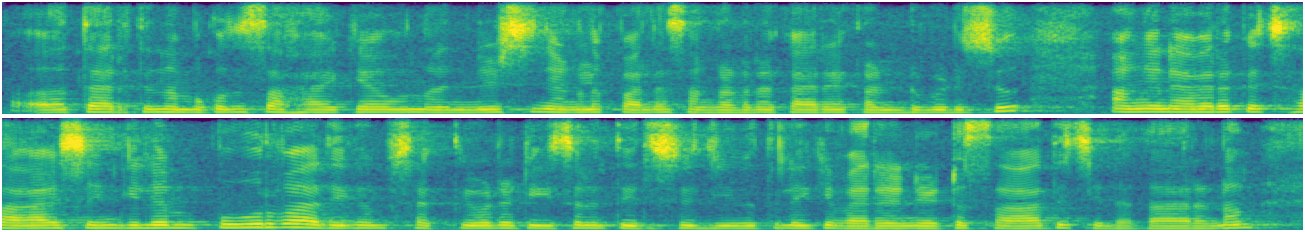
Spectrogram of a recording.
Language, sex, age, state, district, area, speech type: Malayalam, female, 45-60, Kerala, Alappuzha, rural, spontaneous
